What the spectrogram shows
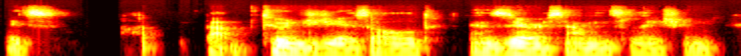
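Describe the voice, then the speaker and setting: A young man giving an informal online lecture, speaking in a hushed near-whisper as quietly as possible, breathy as if losing his voice. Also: low-pitched, monotone, normal speed. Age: young adult. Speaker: debating lecturer.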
